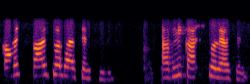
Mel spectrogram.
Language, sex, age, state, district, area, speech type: Bengali, female, 18-30, West Bengal, Uttar Dinajpur, urban, conversation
